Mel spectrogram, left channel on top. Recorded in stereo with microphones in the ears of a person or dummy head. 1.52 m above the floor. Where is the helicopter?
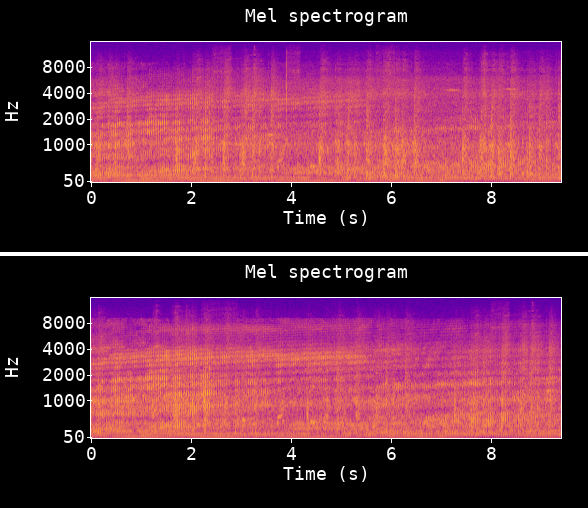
25° right (ahead or behind); by 9.4 s 45° right (ahead or behind).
